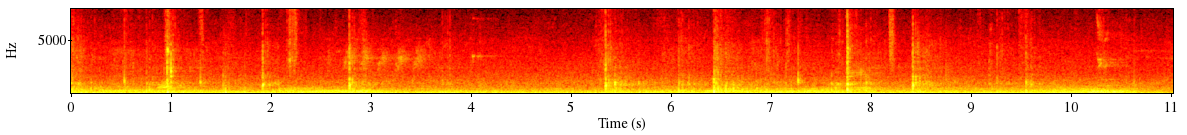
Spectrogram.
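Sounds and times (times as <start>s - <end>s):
birds chirping: 2.5s - 4.3s.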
